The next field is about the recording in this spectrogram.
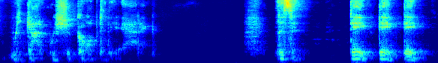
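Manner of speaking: urgent whisper, under the breath. Urging dave to go up to the attic without the ghosts hearing, whispering. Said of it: "Why are you whispering?".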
